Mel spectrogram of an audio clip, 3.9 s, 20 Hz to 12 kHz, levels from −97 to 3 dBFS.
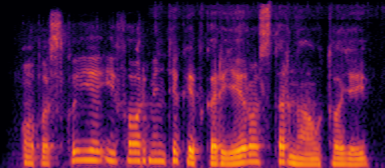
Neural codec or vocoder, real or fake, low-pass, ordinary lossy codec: none; real; 10.8 kHz; Opus, 24 kbps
